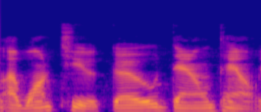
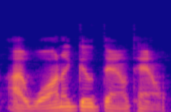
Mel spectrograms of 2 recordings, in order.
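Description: First: I want to go downtown with want to spoken in full. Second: I wanna go downtown with want to reduced to wanna. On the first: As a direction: say want to in full, not wanna. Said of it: "你可以读成". (完整读出want to) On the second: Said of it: "也可以读成". (连读成wanna) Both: Shown as a demonstration.

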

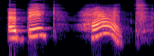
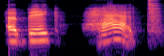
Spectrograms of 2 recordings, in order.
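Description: First: Said in the usual way. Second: Slow careful demo. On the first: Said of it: "teacher repeats phrase normally". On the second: Shown as a demonstration. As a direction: stretch each word for the class. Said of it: "teacher repeats phrase slowly".

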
